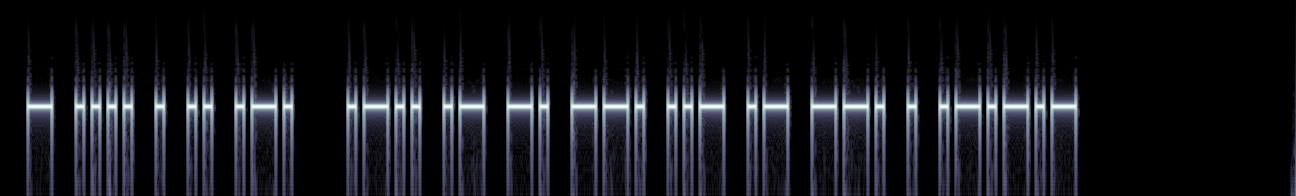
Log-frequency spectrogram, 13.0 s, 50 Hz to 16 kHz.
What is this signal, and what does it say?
Morse code, heard as a keyed tone, about 15 wpm, 700 Hz. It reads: THEIR LANGUAGE.
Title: Sentences from Top 1000 Words - Review Part 3 - 15wpm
